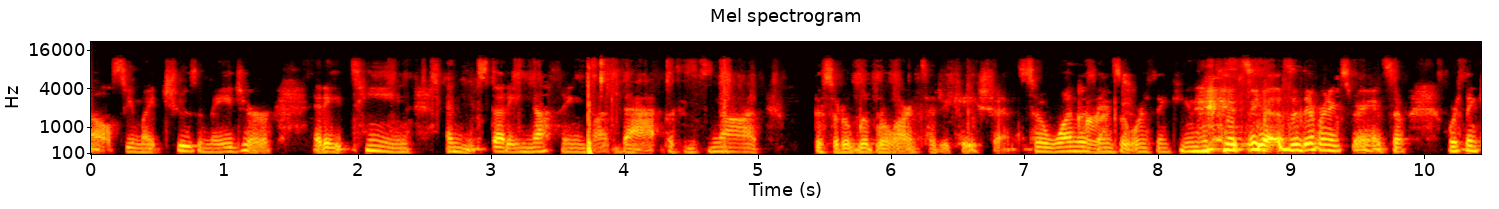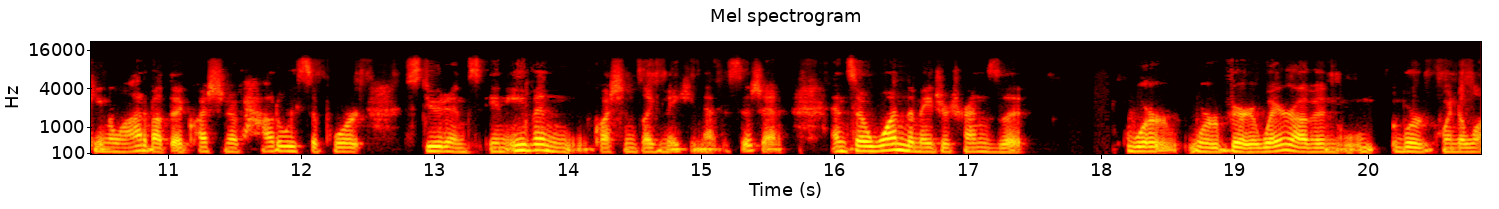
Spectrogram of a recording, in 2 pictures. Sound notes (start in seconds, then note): 7.4 laughs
